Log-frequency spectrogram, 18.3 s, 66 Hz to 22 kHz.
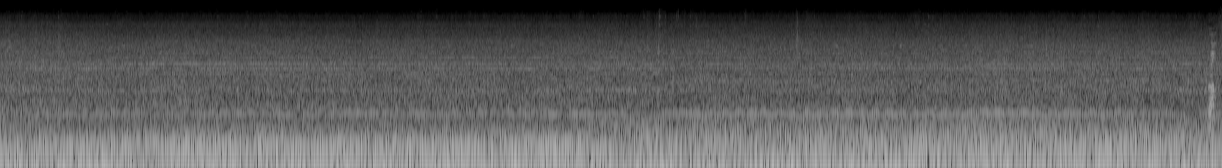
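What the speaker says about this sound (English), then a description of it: "the tractor also just takes right off, and it's going to jump up to about 14 miles per hour here in the field" A John Deere 8R 280 tractor pulling an Amazone three-point fertilizer spreader through a cotton field gives a steady, loud low engine drone as it accelerates, with someone speaking over it.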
